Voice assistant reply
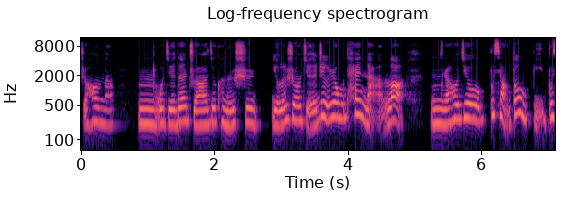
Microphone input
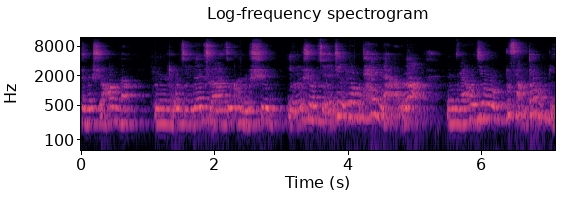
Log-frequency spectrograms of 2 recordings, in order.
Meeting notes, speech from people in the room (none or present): none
